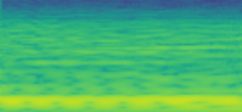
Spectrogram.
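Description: A distorted electric guitar, run through effects, sustains a single thick chord-like tone for about a second, loud and steady with no audible bend within this short span.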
